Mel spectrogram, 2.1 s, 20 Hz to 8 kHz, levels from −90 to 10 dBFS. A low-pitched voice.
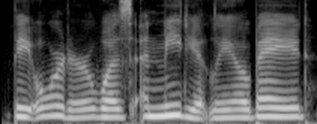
No: high, 200 Hz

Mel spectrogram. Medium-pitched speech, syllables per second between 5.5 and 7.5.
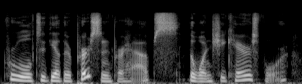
Yes: medium, 175 Hz; 5.8 syllables/s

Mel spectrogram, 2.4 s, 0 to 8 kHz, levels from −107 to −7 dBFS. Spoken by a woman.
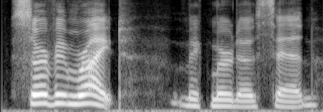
Yes: female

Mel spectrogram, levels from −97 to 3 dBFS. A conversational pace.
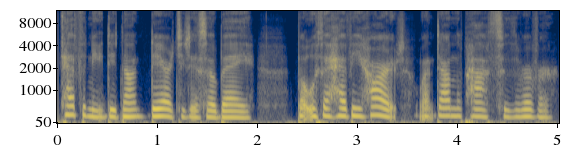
No: fast, 215 wpm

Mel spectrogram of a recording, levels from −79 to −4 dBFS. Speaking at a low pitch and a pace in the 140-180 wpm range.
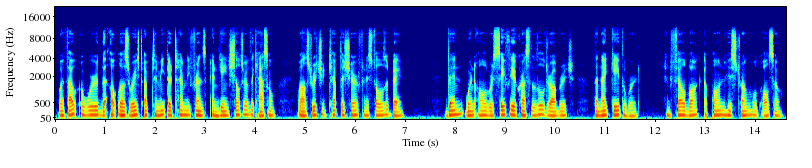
No: low, 115 Hz; fast, 205 wpm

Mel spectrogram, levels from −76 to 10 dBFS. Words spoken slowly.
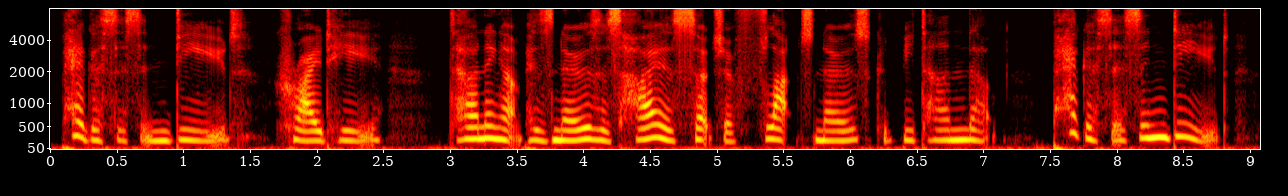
Yes: slow, 130 wpm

